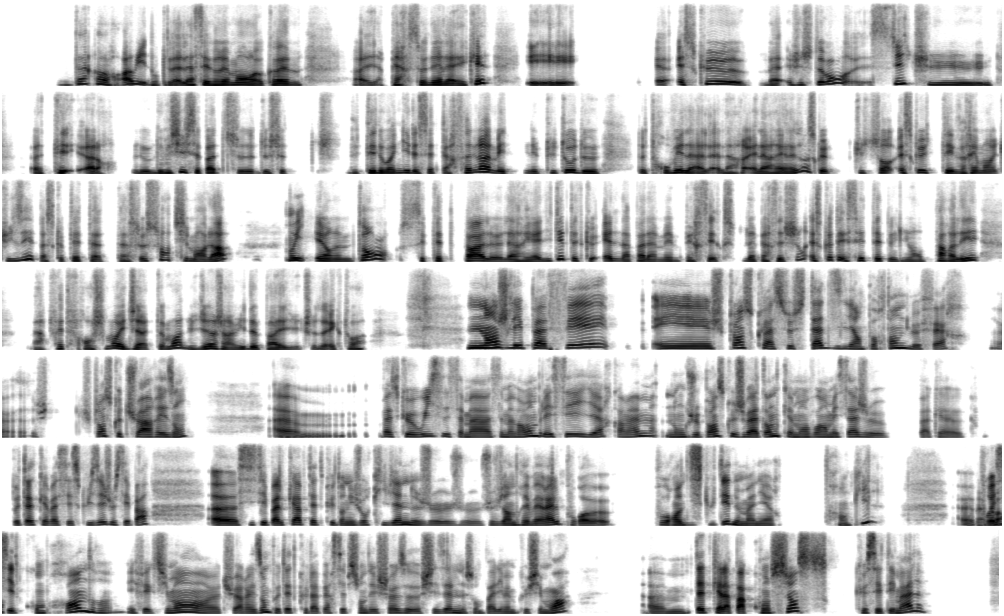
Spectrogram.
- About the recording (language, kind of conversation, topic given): French, advice, Comment te sens-tu quand un ami ne te contacte que pour en retirer des avantages ?
- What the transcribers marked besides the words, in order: other background noise; stressed: "parler"; stressed: "tranquille"; tapping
